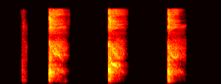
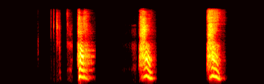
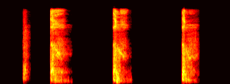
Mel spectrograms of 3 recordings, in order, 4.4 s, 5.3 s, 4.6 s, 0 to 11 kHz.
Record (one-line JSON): {"three_cough_length": "4.4 s", "three_cough_amplitude": 24347, "three_cough_signal_mean_std_ratio": 0.29, "exhalation_length": "5.3 s", "exhalation_amplitude": 27795, "exhalation_signal_mean_std_ratio": 0.27, "cough_length": "4.6 s", "cough_amplitude": 28445, "cough_signal_mean_std_ratio": 0.28, "survey_phase": "alpha (2021-03-01 to 2021-08-12)", "age": "18-44", "gender": "Female", "wearing_mask": "No", "symptom_cough_any": true, "symptom_shortness_of_breath": true, "symptom_fatigue": true, "symptom_fever_high_temperature": true, "symptom_headache": true, "symptom_change_to_sense_of_smell_or_taste": true, "symptom_loss_of_taste": true, "symptom_onset": "5 days", "smoker_status": "Never smoked", "respiratory_condition_asthma": false, "respiratory_condition_other": false, "recruitment_source": "Test and Trace", "submission_delay": "1 day", "covid_test_result": "Positive", "covid_test_method": "RT-qPCR", "covid_ct_value": 12.8, "covid_ct_gene": "ORF1ab gene", "covid_ct_mean": 13.4, "covid_viral_load": "40000000 copies/ml", "covid_viral_load_category": "High viral load (>1M copies/ml)"}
